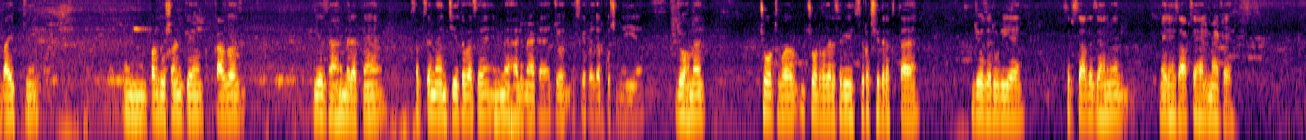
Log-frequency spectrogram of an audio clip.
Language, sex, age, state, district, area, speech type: Urdu, male, 45-60, Uttar Pradesh, Muzaffarnagar, urban, spontaneous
